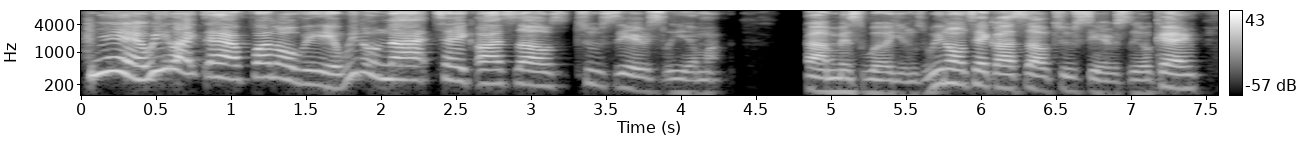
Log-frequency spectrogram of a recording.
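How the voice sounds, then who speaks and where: A woman hosting her own live stream, talking in a loud, boisterous and sassy way, sometimes bursting into shouts. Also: medium pitch, animated, normal speed. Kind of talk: casual live-stream commentary.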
